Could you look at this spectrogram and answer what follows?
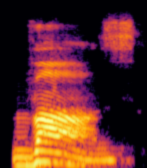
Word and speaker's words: vase: Number 3, only Asho got number 3, vase. Vase. Now, in pronunciation, we do not have the E, but it is not silent because it is working with the A.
